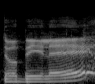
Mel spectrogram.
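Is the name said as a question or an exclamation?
question. It is said as a rising question.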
